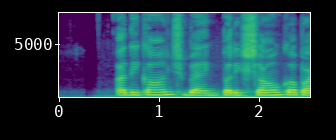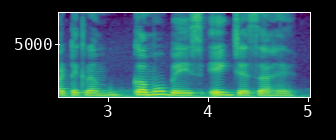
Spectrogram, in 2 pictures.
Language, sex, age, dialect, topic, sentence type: Hindi, female, 31-35, Hindustani Malvi Khadi Boli, banking, statement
